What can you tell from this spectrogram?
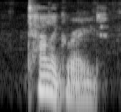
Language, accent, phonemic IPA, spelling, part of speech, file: English, Southern England, /ˈtælɪɡɹeɪd/, taligrade, adjective, LL-Q1860 (eng)-taligrade.wav
- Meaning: Walking on the edge of its feet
